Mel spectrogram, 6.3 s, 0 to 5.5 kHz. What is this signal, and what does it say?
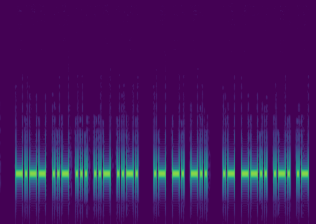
Morse code, heard as a keyed tone, about 26 wpm, 600 Hz. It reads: YUSUF AND AZRA
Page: Never 26wpm | CW med Gnister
